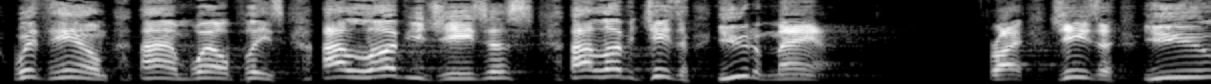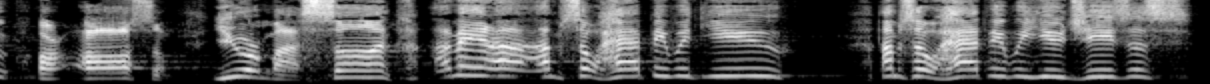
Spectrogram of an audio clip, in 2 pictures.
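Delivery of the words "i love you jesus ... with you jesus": beam with pride over Jesus; God the Father speaking. Acted. Preacher voicing God to Jesus.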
